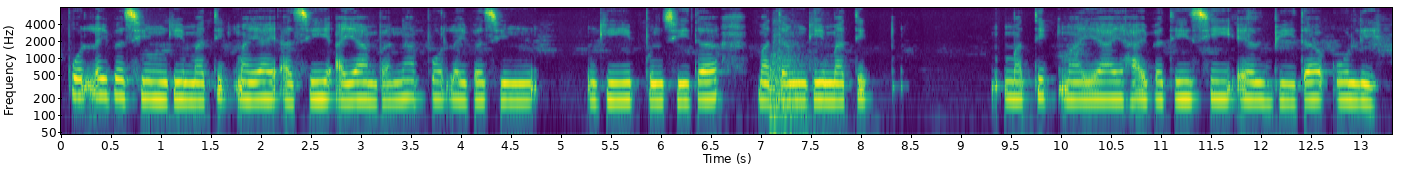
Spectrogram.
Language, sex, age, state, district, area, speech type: Manipuri, female, 45-60, Manipur, Churachandpur, rural, read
